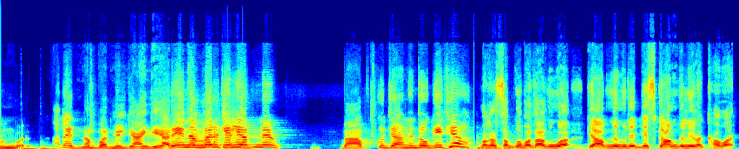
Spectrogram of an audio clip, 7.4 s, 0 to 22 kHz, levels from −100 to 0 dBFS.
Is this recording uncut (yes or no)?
no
